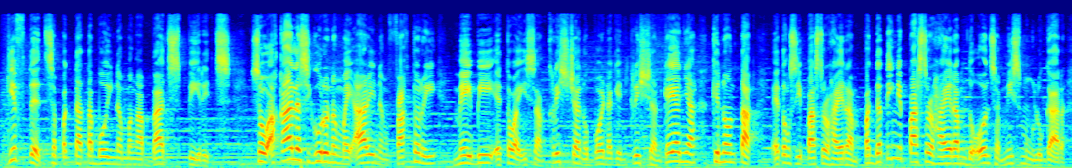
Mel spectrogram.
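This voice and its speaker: Man telling a spooky story, high bright voice, talks right to his audience, faint music underneath. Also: lively intonation, moderate pace. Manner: addresses listeners as a fan group, dramatic retelling. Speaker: narrator of a paranormal story channel. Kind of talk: storytelling narration.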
